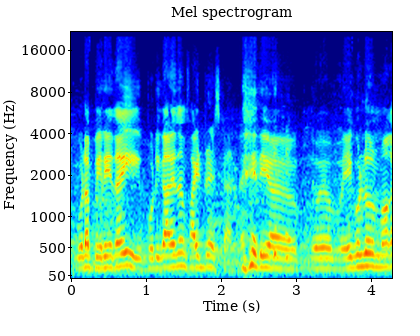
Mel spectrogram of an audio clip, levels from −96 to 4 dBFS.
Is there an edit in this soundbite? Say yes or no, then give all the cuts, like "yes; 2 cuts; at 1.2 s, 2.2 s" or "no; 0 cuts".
no; 0 cuts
